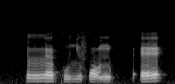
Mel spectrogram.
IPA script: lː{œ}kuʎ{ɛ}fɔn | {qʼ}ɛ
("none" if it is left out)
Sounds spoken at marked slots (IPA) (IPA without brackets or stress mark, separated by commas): œ, ʏ, ʔ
